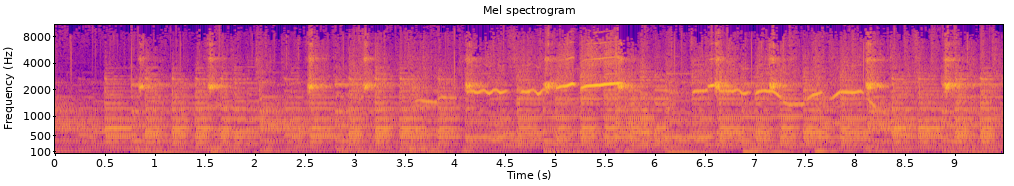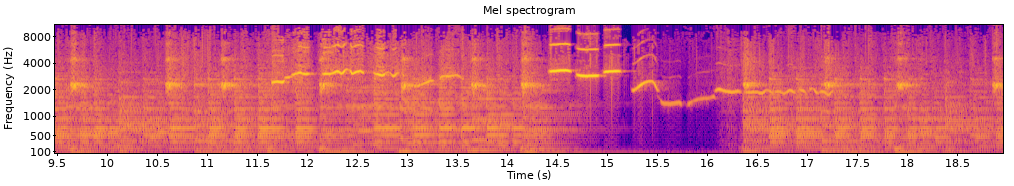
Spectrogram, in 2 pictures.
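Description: A bright whistled melody rides over a full, bouncy band with piano and drums, the tune weaving in short rising and falling phrases, briefly dropping to whistling alone near the end.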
